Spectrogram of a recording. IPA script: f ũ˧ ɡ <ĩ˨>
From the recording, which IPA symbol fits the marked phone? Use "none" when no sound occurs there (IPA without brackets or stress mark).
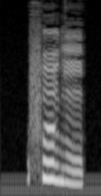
ĩ˨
